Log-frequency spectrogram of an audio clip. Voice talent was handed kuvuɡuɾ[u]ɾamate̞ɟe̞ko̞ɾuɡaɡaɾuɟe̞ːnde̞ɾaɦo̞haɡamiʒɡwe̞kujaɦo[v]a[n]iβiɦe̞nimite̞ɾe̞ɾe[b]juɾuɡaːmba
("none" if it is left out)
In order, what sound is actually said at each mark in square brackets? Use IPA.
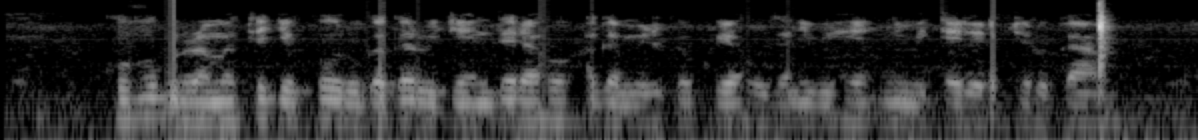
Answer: u, z, n, b

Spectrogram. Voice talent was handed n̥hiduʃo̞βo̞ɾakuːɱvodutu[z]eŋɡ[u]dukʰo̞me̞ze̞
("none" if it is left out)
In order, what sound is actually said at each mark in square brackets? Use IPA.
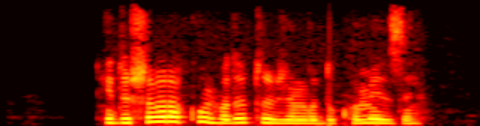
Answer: ʒ, o

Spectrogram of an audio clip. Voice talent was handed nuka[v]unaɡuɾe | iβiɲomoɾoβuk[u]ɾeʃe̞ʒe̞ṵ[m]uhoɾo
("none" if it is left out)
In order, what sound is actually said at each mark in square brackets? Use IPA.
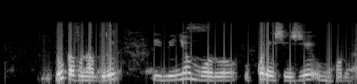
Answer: v, o, m

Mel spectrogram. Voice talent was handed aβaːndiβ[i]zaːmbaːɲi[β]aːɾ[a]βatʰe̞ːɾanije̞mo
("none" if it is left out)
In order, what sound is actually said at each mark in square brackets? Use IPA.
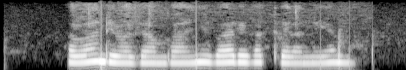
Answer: a, β, i

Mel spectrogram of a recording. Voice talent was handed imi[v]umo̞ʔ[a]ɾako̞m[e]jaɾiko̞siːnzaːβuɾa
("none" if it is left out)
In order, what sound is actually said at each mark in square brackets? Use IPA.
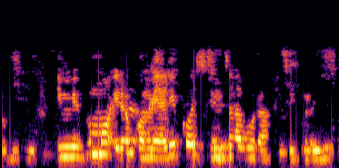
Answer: v, i, e

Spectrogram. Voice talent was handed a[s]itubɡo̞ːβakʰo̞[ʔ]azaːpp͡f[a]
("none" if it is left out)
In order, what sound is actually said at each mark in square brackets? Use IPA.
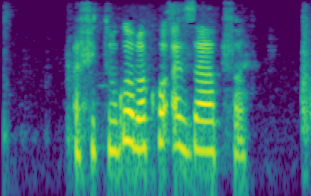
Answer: f, ʔ, a

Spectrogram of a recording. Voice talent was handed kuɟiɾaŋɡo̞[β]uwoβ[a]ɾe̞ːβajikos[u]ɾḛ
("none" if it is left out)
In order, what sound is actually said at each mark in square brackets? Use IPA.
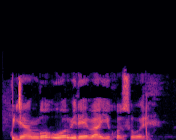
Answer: none, i, o

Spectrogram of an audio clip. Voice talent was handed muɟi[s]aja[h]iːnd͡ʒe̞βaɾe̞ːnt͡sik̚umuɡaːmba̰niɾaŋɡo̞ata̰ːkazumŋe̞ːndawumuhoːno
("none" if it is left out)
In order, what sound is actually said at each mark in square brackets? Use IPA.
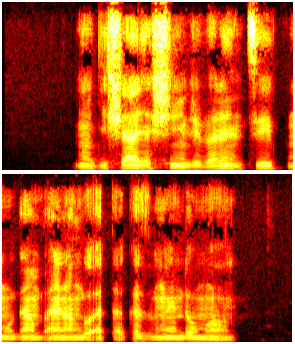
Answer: ʃ, ʃ

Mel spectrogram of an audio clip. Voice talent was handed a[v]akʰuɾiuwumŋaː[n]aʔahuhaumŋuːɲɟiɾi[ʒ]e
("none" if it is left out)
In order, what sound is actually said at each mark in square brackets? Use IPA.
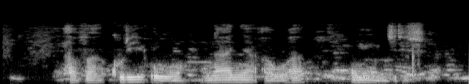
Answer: v, ɲ, ʒ

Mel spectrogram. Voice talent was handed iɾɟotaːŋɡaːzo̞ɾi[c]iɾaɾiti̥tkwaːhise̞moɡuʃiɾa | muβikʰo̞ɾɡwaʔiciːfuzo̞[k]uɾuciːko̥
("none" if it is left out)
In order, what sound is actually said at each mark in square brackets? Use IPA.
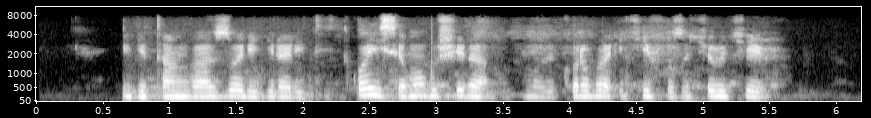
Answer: ɟ, c

